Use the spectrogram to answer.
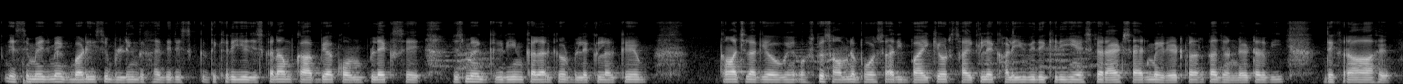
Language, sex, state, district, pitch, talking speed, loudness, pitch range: Hindi, male, Uttar Pradesh, Jalaun, 115 Hz, 250 wpm, -20 LUFS, 110-115 Hz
